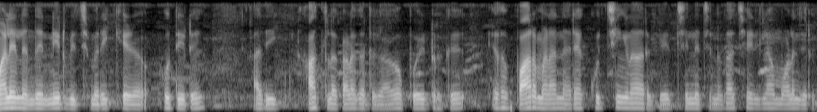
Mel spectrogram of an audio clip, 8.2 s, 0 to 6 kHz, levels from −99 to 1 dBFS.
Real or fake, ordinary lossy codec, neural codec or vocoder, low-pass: real; none; none; 5.4 kHz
